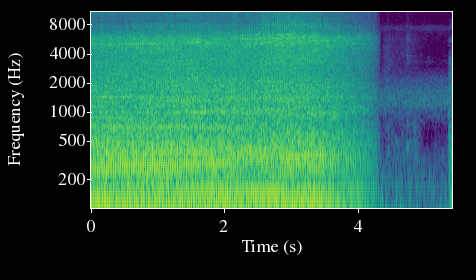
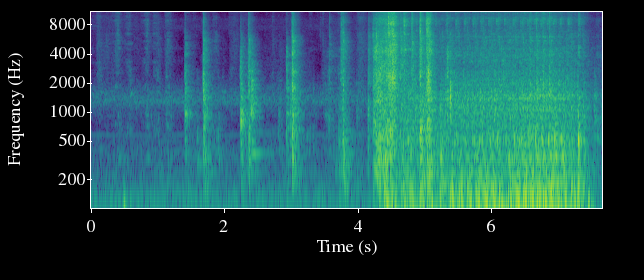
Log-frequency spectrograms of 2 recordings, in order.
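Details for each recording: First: Returned snow blower single-cylinder engine after repair, clearing driveway under load: steady even drone, no misses or knocks, winds down cleanly at shutoff; normal running. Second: A snowblower returned by a buyer, which would barely run, is restarted after its fuel was drained. It fires in ragged bursts, runs roughly for a few seconds, then dies. No difference from the fuel drain; the cause is still unclear.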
